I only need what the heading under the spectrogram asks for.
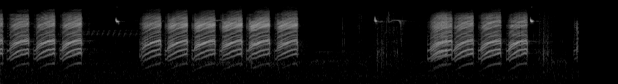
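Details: A Tufted Titmouse in winter woodland gives its raspy, argument-like "fighting call": harsh, high notes in rapid bursts of three to six, each burst separated by a short pause.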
